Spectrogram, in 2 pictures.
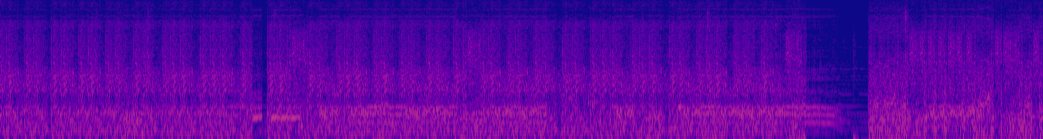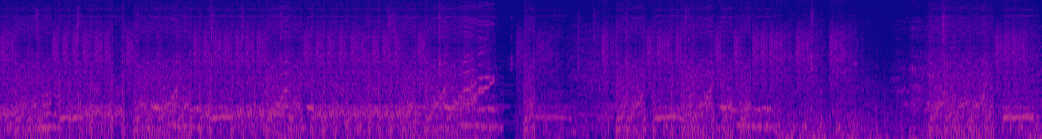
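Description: Rapid, loud gunfire from DOOM on the Game Boy Advance, sustained bursts of shots with brief pauses, over dense game sound and music.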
